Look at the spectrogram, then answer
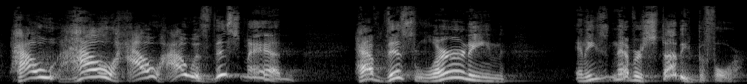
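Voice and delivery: high, stretched-out acted astonishment; astonished disbelief. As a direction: play the leaders stunned, stammering on the repeated question. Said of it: "their jaw is on the floor".

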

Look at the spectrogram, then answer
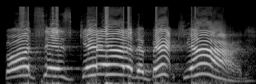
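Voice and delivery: booming, high-pitched shout; very loud preacher. Retold or imitated. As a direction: belt it out like a loud guest preacher, stretching the words. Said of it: "then he says, very loudly".

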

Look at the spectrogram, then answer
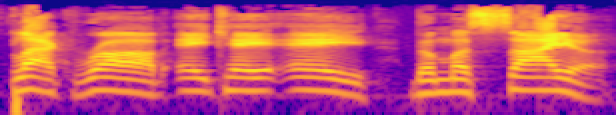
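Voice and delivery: announcing guests like a wrestling MC; building hype with each nickname; hype host intro. Acted.

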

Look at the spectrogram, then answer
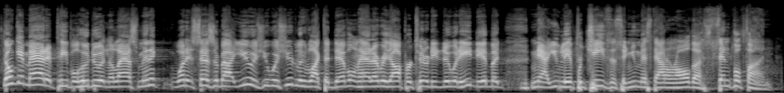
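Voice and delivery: roaring sermon climax; full-force preaching. Acted. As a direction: lift the room, shouting the good news.

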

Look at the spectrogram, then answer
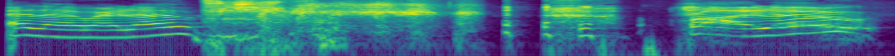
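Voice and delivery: high, hammed-up British accent; a cheery mock Londoner calling out. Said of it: "The accent that I'm worst at".

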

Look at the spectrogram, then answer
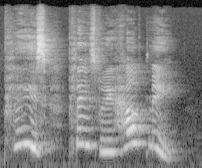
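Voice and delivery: very high, loud begging; young woman's acted plea; pleading girl. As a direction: beg desperately, pitched right up. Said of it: "And she said".

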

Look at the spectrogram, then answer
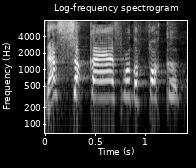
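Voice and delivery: high, put-on voice full of contempt; scornful old gangster. Old gangster in the gym dismissing [name], mock contemptuous voice. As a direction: spit out the insult like the old-timer.

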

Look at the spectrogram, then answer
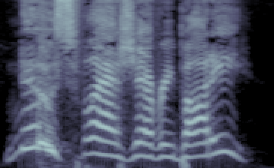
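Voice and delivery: loud, high proclamation in a put-on voice; Bobby's shouted announcement. Imitating a castmate busting in on gossiping friends, shouted announcement. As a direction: burst in and announce it at full volume. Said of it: "I have to do it with this voice".

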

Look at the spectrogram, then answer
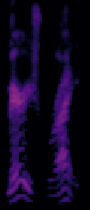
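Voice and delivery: softly voiced Jesus calling Martha to rest; gentle Jesus. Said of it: "Jesus was like".

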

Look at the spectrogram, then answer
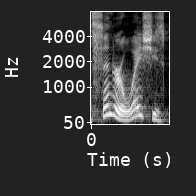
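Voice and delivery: high, complaining plea; acted exasperated disciples begging; imploring. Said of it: "his disciples came and implored him".

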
